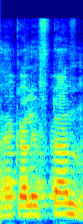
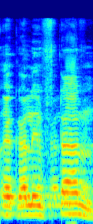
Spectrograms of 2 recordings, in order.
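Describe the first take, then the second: No difference in how they are said.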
